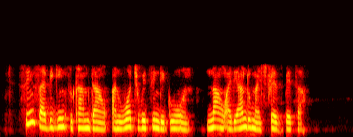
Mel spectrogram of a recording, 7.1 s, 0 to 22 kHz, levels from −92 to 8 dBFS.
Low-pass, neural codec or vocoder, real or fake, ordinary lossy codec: 3.6 kHz; vocoder, 44.1 kHz, 128 mel bands every 256 samples, BigVGAN v2; fake; AAC, 32 kbps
